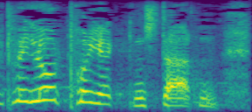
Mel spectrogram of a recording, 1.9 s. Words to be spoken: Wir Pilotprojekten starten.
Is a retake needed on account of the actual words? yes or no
no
